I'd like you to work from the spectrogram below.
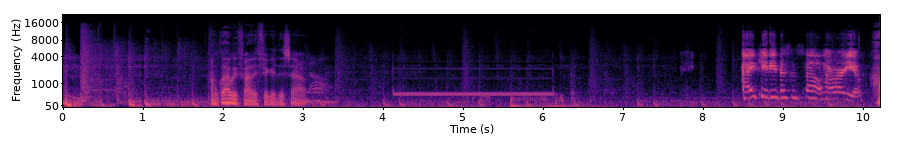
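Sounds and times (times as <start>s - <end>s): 
speech: 1.8s - 3.4s, 8.8s - 10.2s
telephone line ringing: 4.1s - 6.2s.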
